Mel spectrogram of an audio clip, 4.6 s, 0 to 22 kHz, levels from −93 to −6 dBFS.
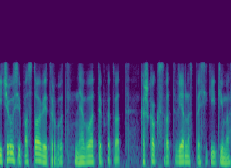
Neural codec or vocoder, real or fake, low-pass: codec, 16 kHz, about 1 kbps, DyCAST, with the encoder's durations; fake; 5.4 kHz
